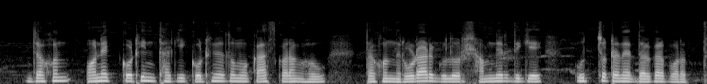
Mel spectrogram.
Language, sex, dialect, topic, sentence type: Bengali, male, Rajbangshi, agriculture, statement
